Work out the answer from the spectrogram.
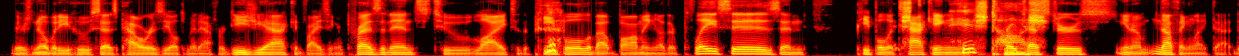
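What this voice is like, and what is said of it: Sarcastic tone. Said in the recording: “all this sarcasm is unbecoming. ... I don't know why you're using that tone of voice. Such sarcasm.”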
